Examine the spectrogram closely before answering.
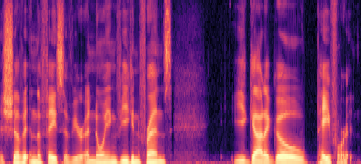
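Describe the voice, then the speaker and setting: A man's voice: medium pitch, clean tone, no echo, studio quality. A man hosting a podcast, giving casual, sarcastic commentary with joking asides. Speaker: podcast host.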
